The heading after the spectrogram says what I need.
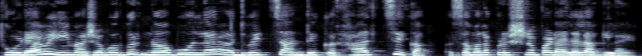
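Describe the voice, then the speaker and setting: A woman voicing a sharp-tongued young woman who mocks and needles her companion. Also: sits high, steady tone, quick pace. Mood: mocking. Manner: mocking, needling.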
